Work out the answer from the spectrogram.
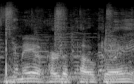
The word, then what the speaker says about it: poke: be having poking you may have heard of poke a it's pronounced okay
